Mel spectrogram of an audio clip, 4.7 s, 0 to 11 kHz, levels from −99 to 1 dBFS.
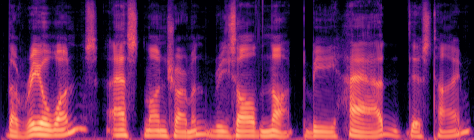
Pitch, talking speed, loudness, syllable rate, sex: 120 Hz, 150 wpm, -20 LUFS, 3.9 syllables/s, male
